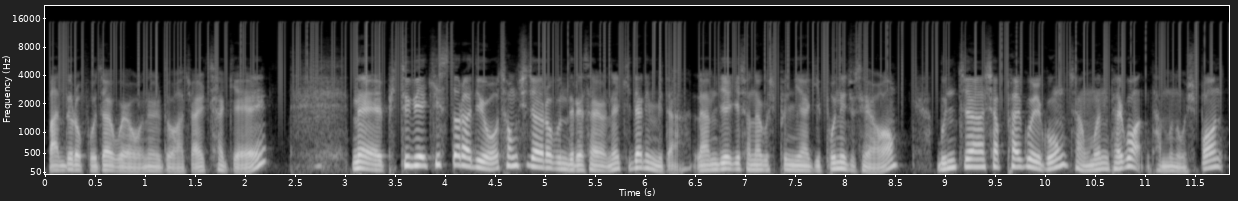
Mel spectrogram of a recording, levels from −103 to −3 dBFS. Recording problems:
muffled; slightly; fading above 2.5 kHz
crackle, like an old record; faint; 25 dB below the speech

